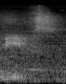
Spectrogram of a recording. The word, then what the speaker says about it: meme: In English it isn't pronounced meme, it isn't pronounced, there actually is a French word named meme, but it's intended to rhyme with the word gene.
